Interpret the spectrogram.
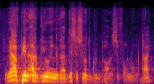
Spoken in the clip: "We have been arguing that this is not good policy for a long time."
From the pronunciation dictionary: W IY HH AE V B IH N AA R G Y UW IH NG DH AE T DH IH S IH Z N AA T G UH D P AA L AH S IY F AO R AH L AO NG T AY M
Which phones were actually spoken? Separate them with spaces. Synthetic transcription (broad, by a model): W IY HH AE V B IH N AA R G Y UW IH NG DH AE T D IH S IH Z N AA T G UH D P AA L AH S IY F AO R AH L AO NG T AY M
